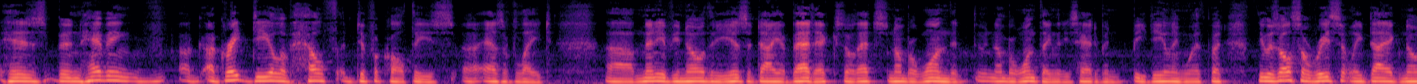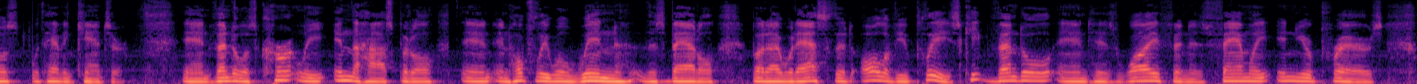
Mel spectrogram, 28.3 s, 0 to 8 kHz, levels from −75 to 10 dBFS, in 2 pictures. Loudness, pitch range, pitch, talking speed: -18 LUFS, 105-125 Hz, 110 Hz, 180 wpm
